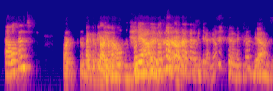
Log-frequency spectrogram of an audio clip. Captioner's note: laughs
